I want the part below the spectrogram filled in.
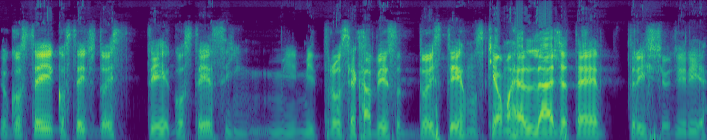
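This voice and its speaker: A man speaks in an ordinary speaking voice at medium pitch, with fairly even intonation and a moderate pace with hardly any pauses. His loudness swings widely, and the sound is dry and close with no echo against a quiet background. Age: 30s. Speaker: podcast host. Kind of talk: interview.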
